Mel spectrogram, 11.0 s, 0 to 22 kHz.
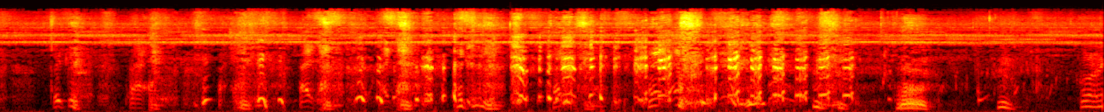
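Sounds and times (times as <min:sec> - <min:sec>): crickets trilling: 0:00.0 - 0:11.0
people talking and chuckling: 0:02.0 - 0:08.7.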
